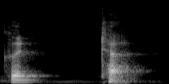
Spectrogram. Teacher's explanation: The D at the end of could is a stop D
